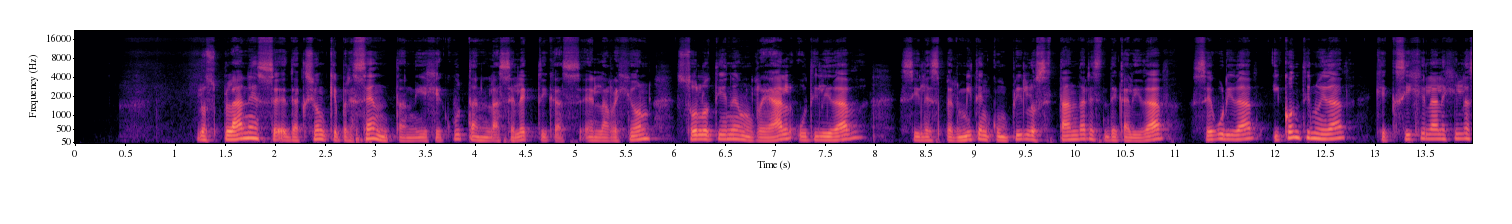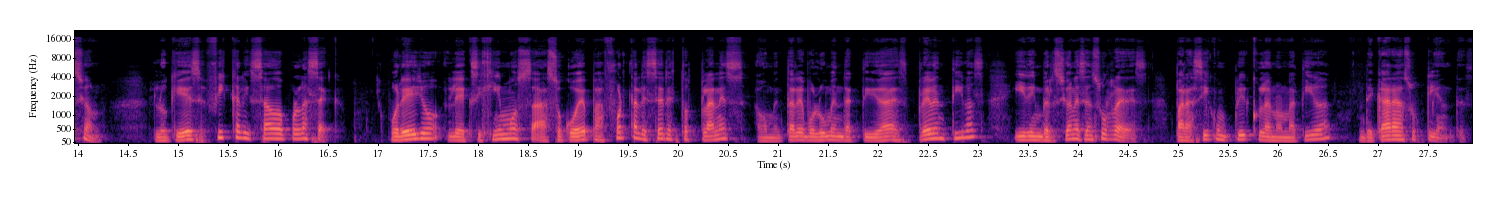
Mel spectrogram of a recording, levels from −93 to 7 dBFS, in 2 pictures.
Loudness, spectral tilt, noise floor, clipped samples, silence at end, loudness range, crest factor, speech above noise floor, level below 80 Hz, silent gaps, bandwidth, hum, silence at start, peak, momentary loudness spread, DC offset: -27 LUFS; -6 dB/octave; -66 dBFS; under 0.1%; 0.05 s; 3 LU; 22 dB; 40 dB; -64 dBFS; none; 17 kHz; none; 1.2 s; -6 dBFS; 10 LU; under 0.1%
